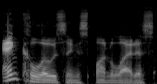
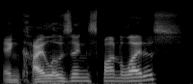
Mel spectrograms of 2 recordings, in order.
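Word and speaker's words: ankylosing spondylitis: data here is saying enyoing spondilitis I would say enyoing spondilitis cuz I say ankylosaur but you know what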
